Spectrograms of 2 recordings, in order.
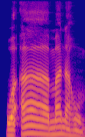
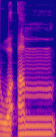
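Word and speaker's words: وَآمَنَهُم: Kemudian wa amanahum. Jangan waam. Tidak. Karena setelah hamzah itu ada alif. Wa a. Jadi baca panjang.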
